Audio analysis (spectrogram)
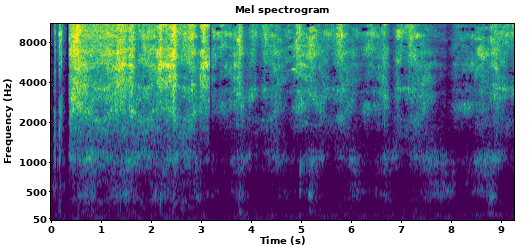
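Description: Long painted nails scratch and tap the sides and base of a small, hollow, empty white printed paper cup held upside down in the hands. A dense, bright rasping scrape fills the first few seconds, then settles into softer, loosely rhythmic scratching strokes with almost no low end.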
